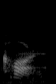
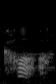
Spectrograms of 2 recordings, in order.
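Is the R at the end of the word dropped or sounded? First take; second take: sounded; dropped. First: The final R sound is clearly pronounced. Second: The final R sound is dropped. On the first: "York, you would say car" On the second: "if you're from, like, Boston, you say car. They don't say the R very hard"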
